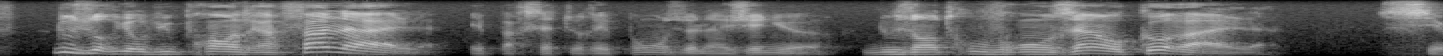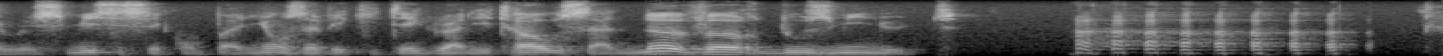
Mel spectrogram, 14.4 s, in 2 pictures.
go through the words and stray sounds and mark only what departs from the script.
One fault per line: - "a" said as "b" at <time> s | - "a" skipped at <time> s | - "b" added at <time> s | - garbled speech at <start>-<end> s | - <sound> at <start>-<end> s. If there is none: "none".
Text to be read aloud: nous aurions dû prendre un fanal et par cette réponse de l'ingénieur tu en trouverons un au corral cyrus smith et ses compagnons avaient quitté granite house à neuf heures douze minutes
- "tu" said as "nous" at 4.3 s
- laugh at 12.6-14.1 s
